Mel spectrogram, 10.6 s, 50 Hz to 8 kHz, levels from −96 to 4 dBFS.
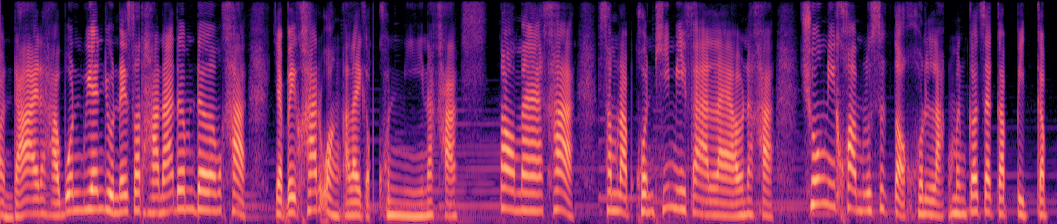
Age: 20-39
